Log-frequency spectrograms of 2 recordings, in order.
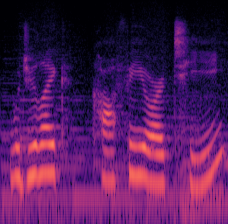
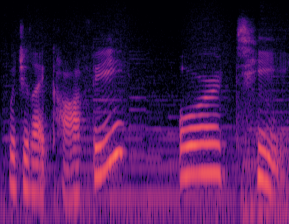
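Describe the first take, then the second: First: The voice stays fairly level instead of falling on tea. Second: The voice rises on coffee and falls on tea. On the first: "do you notice how I went kind of straight?" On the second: "I did a kind of upward uh, intonation on coffee and a downward intonation on tea"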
